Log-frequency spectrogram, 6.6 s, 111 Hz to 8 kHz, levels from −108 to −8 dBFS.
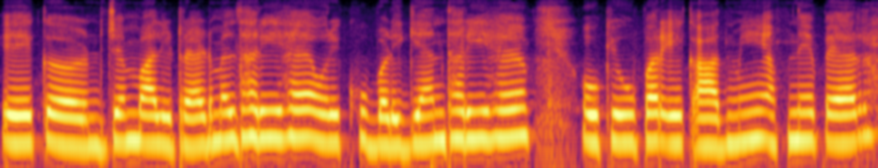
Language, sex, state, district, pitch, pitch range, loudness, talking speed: Bundeli, female, Uttar Pradesh, Hamirpur, 220 Hz, 210-235 Hz, -14 LUFS, 190 wpm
